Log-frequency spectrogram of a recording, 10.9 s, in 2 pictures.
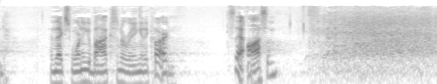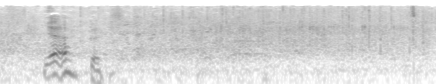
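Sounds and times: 
speech: 0:00.6 - 0:04.0, 0:06.0 - 0:07.1
laughter: 0:03.8 - 0:09.4
audience clapping: 0:05.4 - 0:10.9.

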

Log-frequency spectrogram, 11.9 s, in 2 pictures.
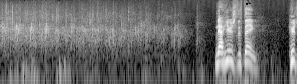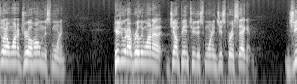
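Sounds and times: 
audience applause: 0:00.0 - 0:03.8
speech: 0:04.3 - 0:05.2, 0:05.8 - 0:07.3, 0:08.2 - 0:11.8.

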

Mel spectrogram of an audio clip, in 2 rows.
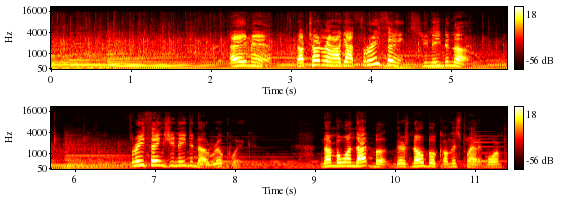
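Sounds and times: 
audience hand clapping: 0:00.0 - 0:06.9
speech: 0:02.2 - 0:05.3, 0:06.7 - 0:08.2, 0:09.0 - 0:11.3.

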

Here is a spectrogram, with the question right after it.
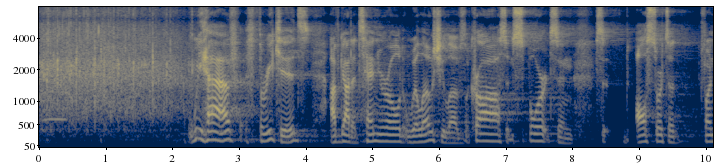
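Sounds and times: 
audience clapping: 0:00.0 - 0:02.6
speech: 0:02.2 - 0:10.0.

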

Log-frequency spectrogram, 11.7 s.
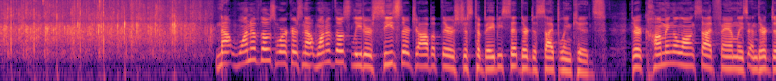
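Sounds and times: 
audience applause: 0:00.0 - 0:03.3
speech: 0:03.2 - 0:11.6.

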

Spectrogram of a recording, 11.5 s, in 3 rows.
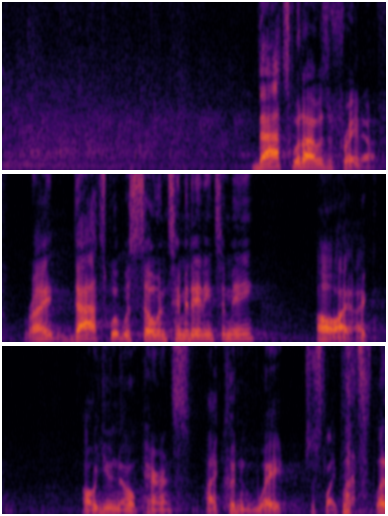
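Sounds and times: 
audience clapping: 0:00.0 - 0:02.5
speech: 0:02.5 - 0:07.6, 0:08.5 - 0:11.4.

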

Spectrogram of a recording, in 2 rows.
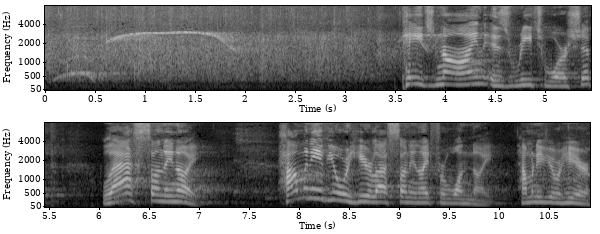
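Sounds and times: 
audience clapping: 0:00.0 - 0:04.0
speech: 0:03.6 - 0:07.1, 0:07.8 - 0:10.9.

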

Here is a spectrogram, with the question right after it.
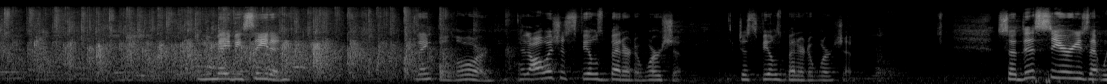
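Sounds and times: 
audience hand clapping in praise: 0:00.0 - 0:05.2
speech: 0:02.0 - 0:03.1, 0:04.2 - 0:08.9, 0:10.0 - 0:11.0.

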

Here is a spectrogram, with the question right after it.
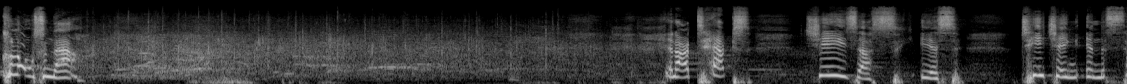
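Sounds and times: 
speech: 0:00.4 - 0:01.0, 0:06.6 - 0:11.2
audience clapping hands: 0:00.6 - 0:06.7.

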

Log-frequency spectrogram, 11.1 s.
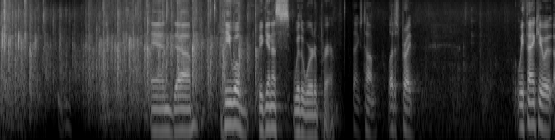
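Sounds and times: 
audience applause: 0:00.0 - 0:05.7
speech: 0:03.0 - 0:08.4, 0:10.4 - 0:11.0.

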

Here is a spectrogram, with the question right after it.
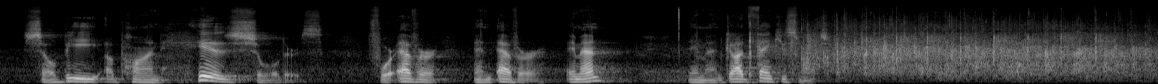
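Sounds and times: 
speech: 0:00.2 - 0:06.2, 0:06.9 - 0:08.4
audience applauding: 0:08.0 - 0:11.5.

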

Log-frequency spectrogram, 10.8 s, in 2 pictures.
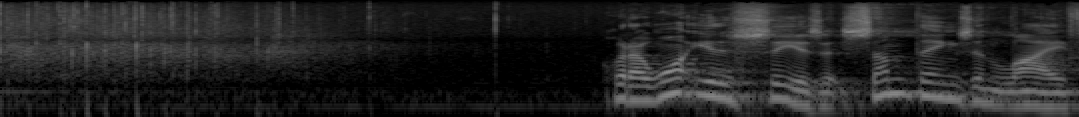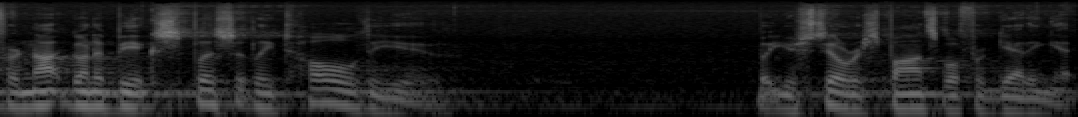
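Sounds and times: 
audience applause: 0:00.0 - 0:02.0
speech: 0:03.1 - 0:07.7, 0:09.2 - 0:10.7.

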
